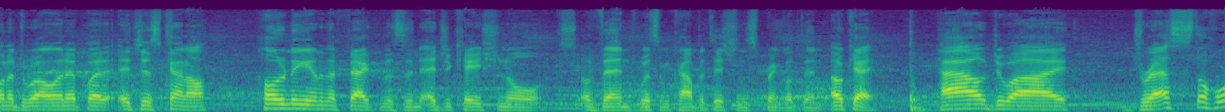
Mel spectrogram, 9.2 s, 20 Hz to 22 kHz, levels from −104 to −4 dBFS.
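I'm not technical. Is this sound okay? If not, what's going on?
No. From 0.61 s to the end at about 9.19 s, there is a click roughly every 1.07 s, about ten in all. This is clock drift buffer slips. Two devices likely ran on slightly different clocks, so every so often a few samples were dropped or repeated.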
